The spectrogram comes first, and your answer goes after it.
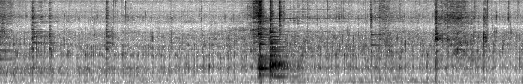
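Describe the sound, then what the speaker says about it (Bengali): A lid comes off a pot of magur fish curry cooking with fig, kulekhara and green banana in a home kitchen: one short metallic clank near the middle, a fainter clink later, over a quiet bubbling simmer. "ঢাকনাটা খুলে দেখব হয়ে গেছে কিনা"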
